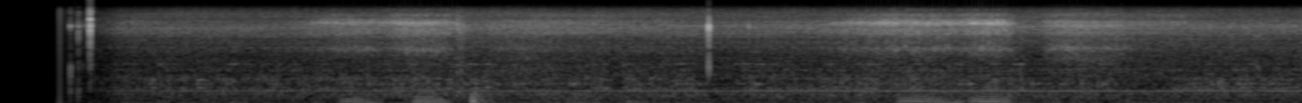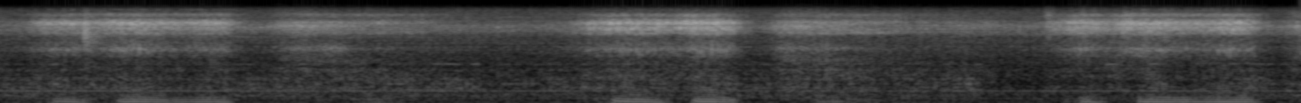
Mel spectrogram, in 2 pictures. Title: I dont snore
